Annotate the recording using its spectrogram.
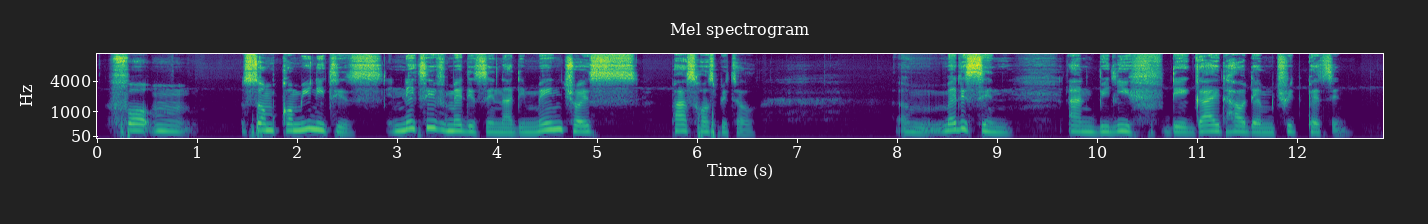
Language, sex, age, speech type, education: Nigerian Pidgin, female, 30-45, spontaneous, tertiary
